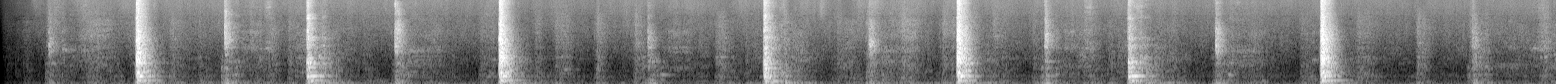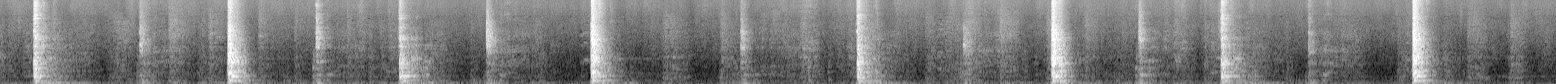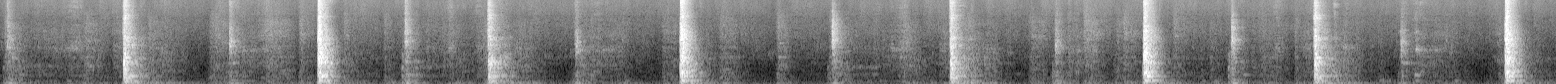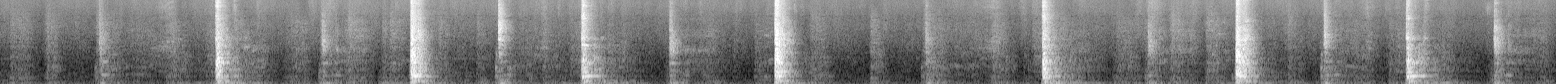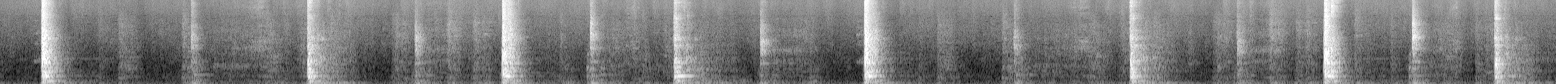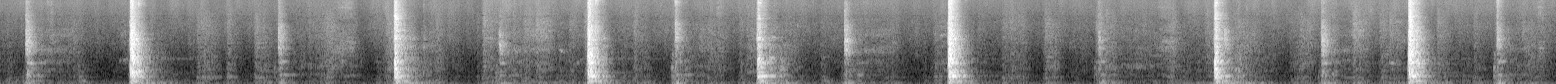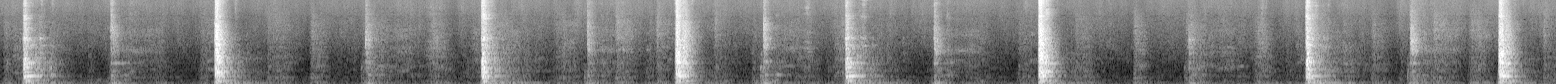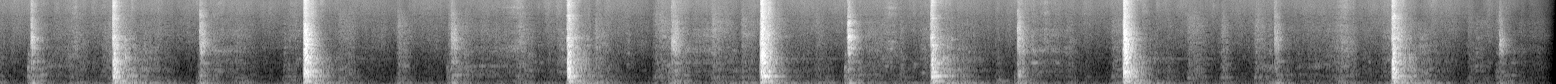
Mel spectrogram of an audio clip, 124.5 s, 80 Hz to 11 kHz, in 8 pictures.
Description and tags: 0359 Water mill
Water mill inside a traditional house at Gyeongbokgung Palace.
20120711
